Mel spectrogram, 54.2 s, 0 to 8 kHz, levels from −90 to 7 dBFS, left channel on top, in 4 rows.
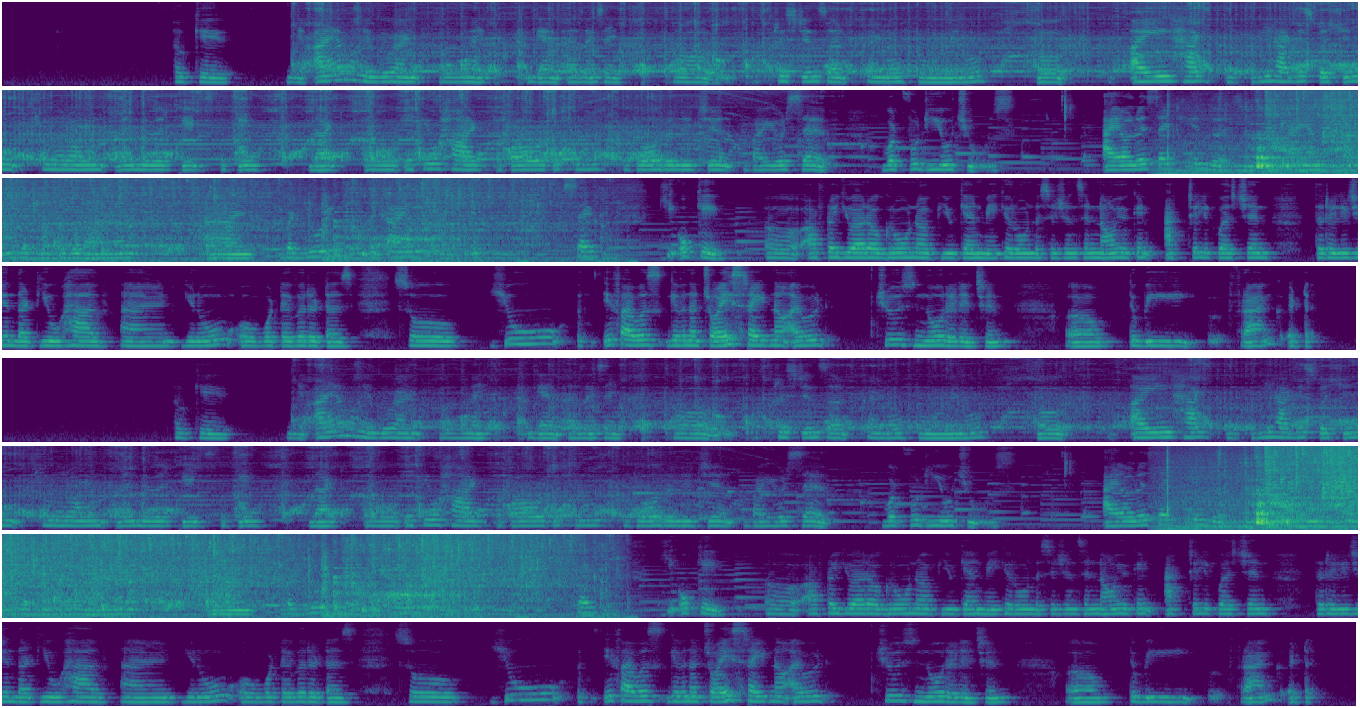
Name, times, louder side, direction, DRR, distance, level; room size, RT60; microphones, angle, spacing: voice 1, 1.7-2.3 2.8-6.4 6.7-7.4 7.7-10.7 11.3-16.9 17.2-21.8 22.4-23.7 24.6-28.5 29.1-31.5 31.8-32.2 32.7-34.3 34.7-45.2 45.6-48.9 49.4-50.7 51.3-53.7, left 3 dB, 85° left, 0.9 m, -35 dB
Domestic sounds home sounds, 2.9-21.7, left 6 dB, 55° left, 0.5 m, -40 dB
sound 1, 18.9-30.7 31.5-34.8, equal, 85° right, 2.8 m, -53 dB
Water / Toilet flush, 25.0-33.4, right 5 dB, 45° right, 0.4 m, -29 dB
9.3 x 4.2 x 2.6 m
head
